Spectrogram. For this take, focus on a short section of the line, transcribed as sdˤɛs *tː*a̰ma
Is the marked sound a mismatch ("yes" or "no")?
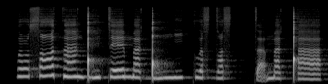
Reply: no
